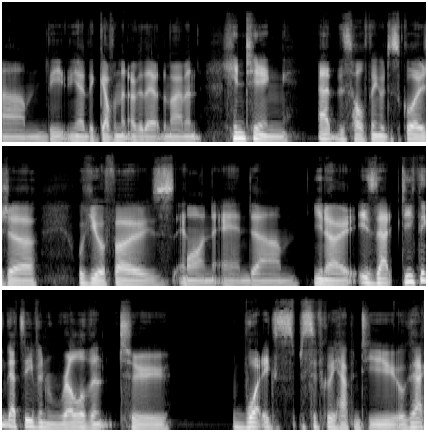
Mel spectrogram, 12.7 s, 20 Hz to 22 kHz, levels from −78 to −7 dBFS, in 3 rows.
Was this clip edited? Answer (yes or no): yes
